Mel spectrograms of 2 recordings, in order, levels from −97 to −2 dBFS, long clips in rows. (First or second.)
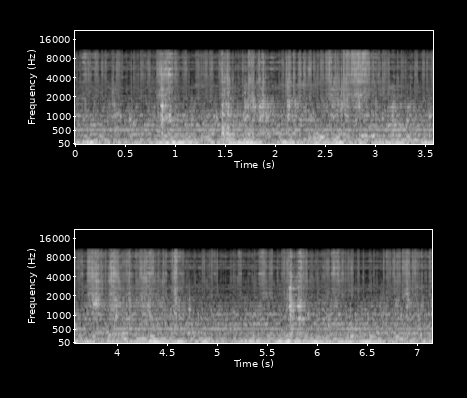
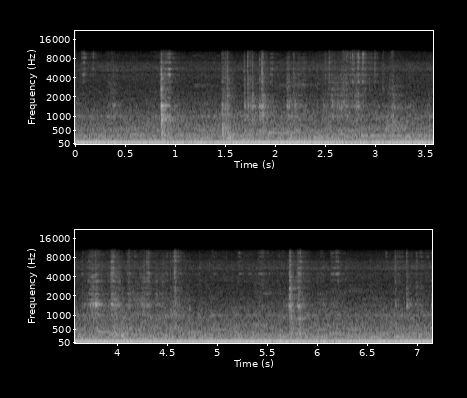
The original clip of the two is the second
